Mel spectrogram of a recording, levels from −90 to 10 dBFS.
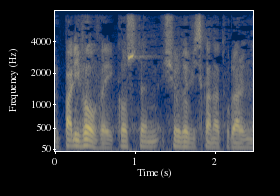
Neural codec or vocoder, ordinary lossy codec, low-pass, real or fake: none; none; 7.2 kHz; real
